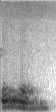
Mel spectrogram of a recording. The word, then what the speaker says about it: Om: Though it is made up of A, U, and Ma, when we chant, we say Om. It is one single syllabled sound, Om.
